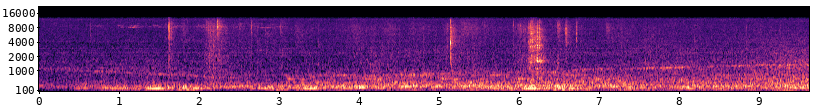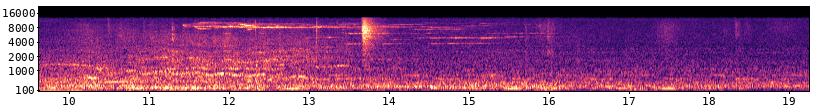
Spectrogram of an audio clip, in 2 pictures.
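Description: Gloved hands rustle and rub against cloth close by.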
